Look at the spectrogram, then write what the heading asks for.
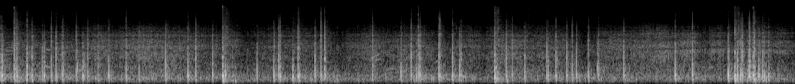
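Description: Fireworks finale: a dense, near-continuous barrage of aerial shells bursting, with rapid bangs and crackling and a louder cluster of bangs near the end.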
